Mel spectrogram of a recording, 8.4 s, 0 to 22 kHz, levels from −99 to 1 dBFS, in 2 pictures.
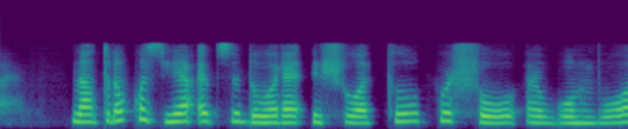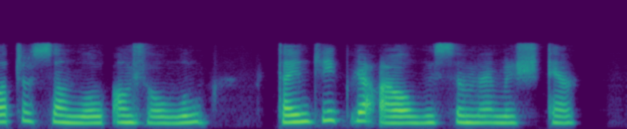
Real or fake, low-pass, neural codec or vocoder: fake; 5.4 kHz; codec, 16 kHz, 0.5 kbps, FreqCodec, larger model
